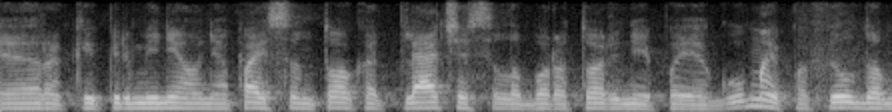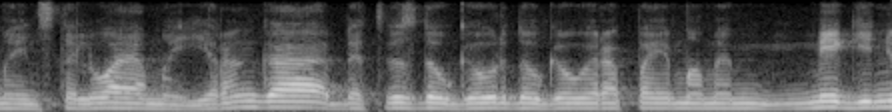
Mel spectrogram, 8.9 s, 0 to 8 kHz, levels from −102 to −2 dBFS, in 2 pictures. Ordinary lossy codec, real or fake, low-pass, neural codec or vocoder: Opus, 24 kbps; real; 7.2 kHz; none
